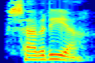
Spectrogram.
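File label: "sabría", Spanish; verb-conjugator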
